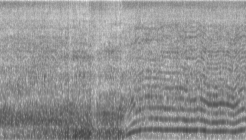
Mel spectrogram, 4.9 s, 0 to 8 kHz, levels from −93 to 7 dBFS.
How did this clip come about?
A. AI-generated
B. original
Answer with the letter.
A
